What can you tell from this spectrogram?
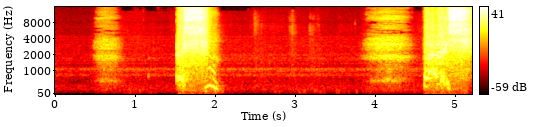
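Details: Person who says they are now sick with congested sinuses: nose-blowing and two sharp sneezes, each a quick indrawn breath then a loud explosive burst.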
